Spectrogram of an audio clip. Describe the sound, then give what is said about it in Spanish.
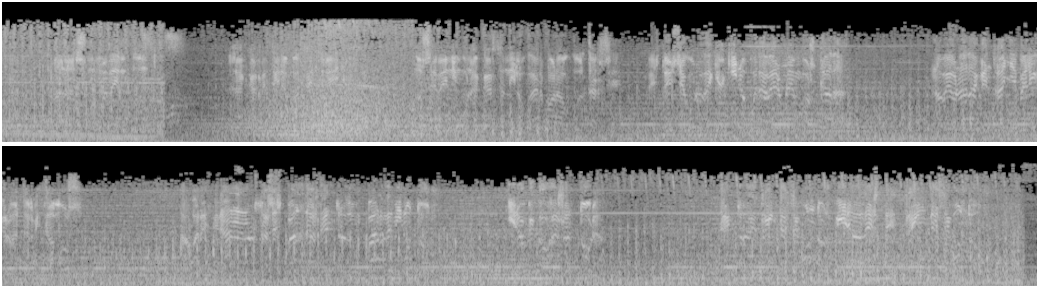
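Helicopter flying over an area of high-voltage power towers, a loud, steady rotor and engine roar that holds for about twenty seconds, with voices heard over it at times. “El helicóptero se desvía para inspeccionar la zona.”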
